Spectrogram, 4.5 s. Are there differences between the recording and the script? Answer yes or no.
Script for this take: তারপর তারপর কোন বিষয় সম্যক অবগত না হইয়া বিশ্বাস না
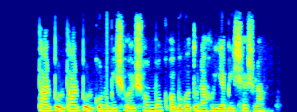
no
